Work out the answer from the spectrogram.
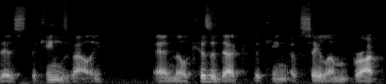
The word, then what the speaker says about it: Melchizedek: Mck me Melkisedc.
